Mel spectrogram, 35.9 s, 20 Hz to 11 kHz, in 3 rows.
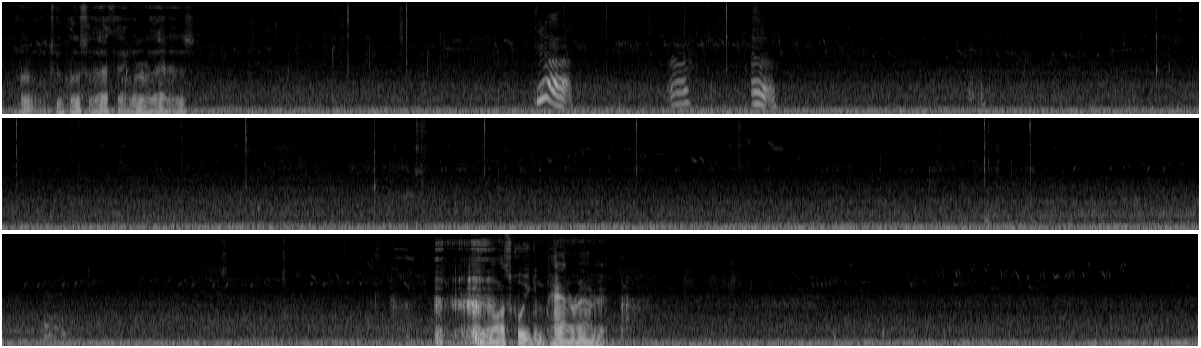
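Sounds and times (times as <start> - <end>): faint steady hum: 0.0 - 35.9
low outdoor rumble: 0.0 - 35.9.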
